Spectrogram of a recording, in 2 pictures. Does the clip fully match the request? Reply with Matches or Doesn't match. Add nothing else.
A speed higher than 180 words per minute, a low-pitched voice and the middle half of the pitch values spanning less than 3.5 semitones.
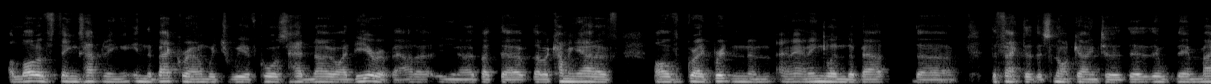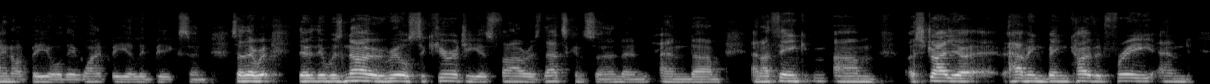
Matches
